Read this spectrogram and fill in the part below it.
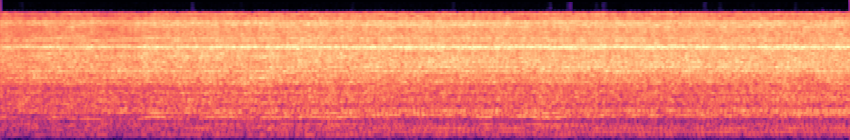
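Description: A Kinkajou wet sander's DC motor runs continuously with a loud, steady high-pitched whine and buzz, close by and unbroken.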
